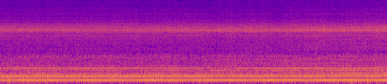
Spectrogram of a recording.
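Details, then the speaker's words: Frigidaire-built Kenmore electric dryer, top off, a few minutes into a heat cycle: steady low hum with buzzing edge that grows louder as it warms; quiet on air fluff, traced to the blower wheel. "the dryer is starting to make humming noise and a little bit of a buzzing noise and it does get louder than this"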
